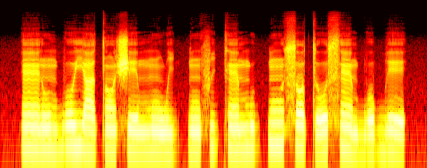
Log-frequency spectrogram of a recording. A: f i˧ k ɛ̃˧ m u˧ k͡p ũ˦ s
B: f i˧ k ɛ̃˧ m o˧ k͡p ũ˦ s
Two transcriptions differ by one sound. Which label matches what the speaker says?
A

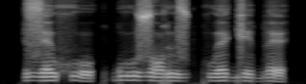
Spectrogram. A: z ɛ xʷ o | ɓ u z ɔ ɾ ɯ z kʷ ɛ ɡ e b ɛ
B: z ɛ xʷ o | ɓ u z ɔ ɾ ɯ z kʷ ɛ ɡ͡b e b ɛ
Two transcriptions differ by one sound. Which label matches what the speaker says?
A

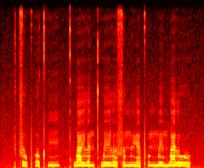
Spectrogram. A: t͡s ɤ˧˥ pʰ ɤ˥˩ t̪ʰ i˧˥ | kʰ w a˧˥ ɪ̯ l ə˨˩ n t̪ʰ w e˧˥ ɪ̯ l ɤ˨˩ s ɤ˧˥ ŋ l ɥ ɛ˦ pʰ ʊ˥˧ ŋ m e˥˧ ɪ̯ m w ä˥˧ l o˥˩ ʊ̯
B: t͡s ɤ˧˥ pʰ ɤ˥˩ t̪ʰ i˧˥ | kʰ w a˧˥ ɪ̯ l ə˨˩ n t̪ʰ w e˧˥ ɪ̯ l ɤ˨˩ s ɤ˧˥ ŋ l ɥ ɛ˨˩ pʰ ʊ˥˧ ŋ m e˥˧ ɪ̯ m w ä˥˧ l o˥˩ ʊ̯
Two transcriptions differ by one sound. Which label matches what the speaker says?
B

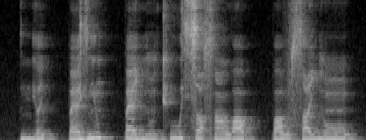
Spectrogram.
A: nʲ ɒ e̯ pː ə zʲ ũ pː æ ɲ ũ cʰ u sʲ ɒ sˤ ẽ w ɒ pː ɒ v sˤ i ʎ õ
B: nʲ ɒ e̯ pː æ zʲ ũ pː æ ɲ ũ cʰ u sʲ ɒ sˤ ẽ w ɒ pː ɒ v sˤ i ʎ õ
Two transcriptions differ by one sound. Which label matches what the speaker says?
B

